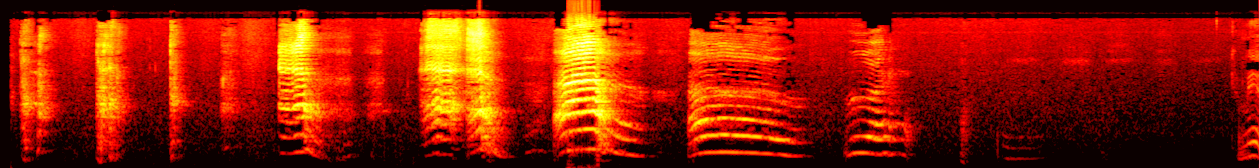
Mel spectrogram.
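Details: Infant learning to crawl gives a voluntary, fake cough: a few short, deliberate cough-like bursts, then babbling and cooing, not an illness cough.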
